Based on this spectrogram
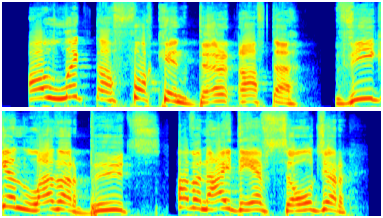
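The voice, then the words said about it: Scottish accent. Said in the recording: “Is that a Scottish accent? Yeah, she is Scottish.”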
